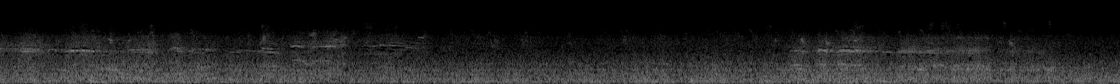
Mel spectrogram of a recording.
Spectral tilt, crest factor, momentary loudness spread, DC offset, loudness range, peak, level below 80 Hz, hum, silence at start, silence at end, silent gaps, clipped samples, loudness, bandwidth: -5.5 dB/octave; 16 dB; 6 LU; under 0.1%; 4 LU; -24 dBFS; -56 dBFS; none; 0 s; 0 s; none; under 0.1%; -40 LUFS; 16.5 kHz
